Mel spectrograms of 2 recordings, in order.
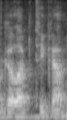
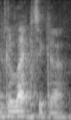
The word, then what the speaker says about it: Galactica: To není Battlestar, to je Battlestar, rozumíš? – Battlestar Galactica. – Ne, Galactica. Důle se tam až na druhý slabice.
